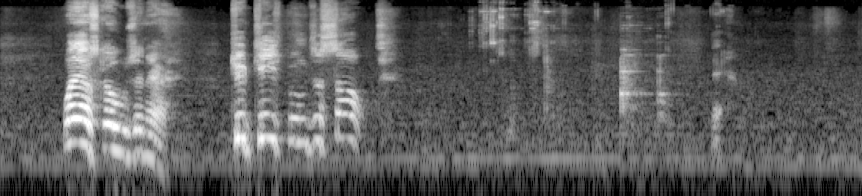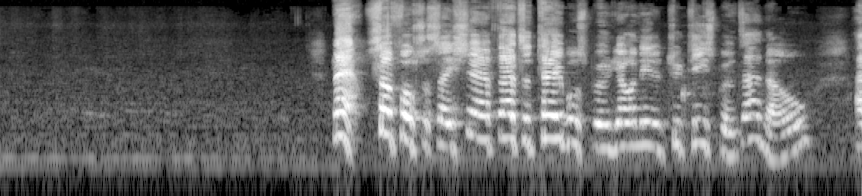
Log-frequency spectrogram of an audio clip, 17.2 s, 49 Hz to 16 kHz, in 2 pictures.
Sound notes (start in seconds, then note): 4.8 spoons clinking; 6.4 can clinking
